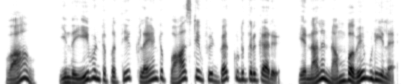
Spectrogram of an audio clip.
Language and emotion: Tamil, surprised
